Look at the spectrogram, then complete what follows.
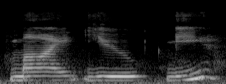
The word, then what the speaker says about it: Mayumi: My name is Mayumi. It's pronounced um my you me.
